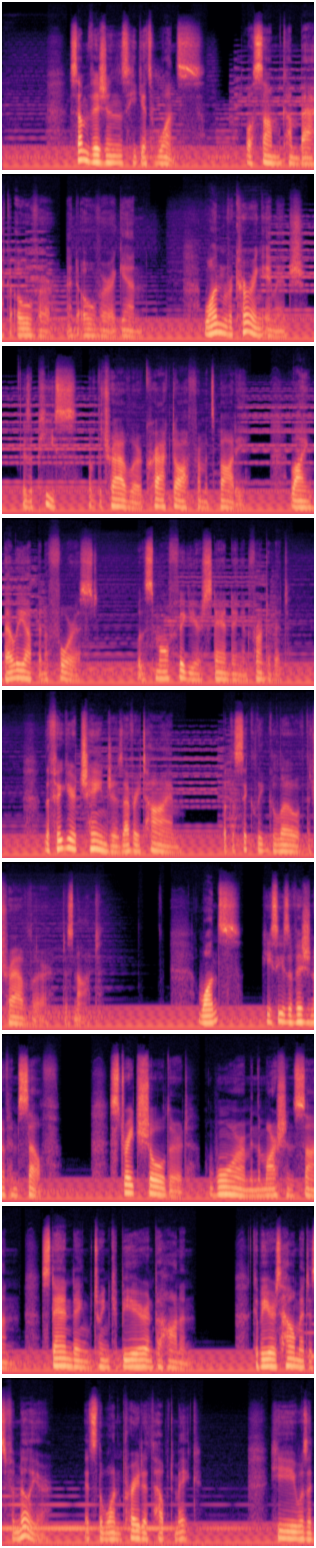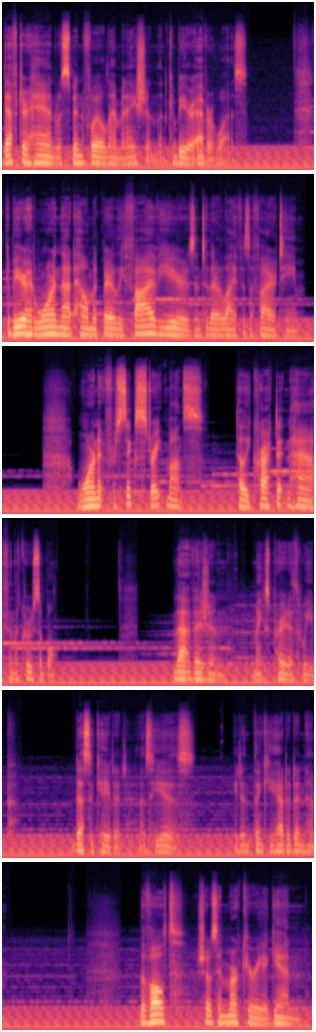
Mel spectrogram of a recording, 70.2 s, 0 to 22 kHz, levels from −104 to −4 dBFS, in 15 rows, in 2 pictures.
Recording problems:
background music; noticeable; throughout; 20 dB below the speech
electrical hum; faint; throughout; 60 Hz, 20 dB below the speech

